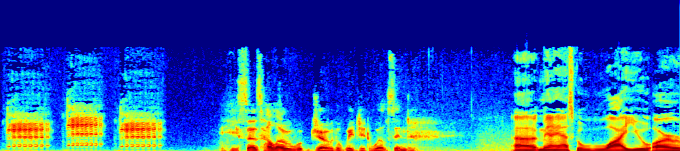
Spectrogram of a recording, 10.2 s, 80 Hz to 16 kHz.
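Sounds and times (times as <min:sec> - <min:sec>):
sheep bleating: 0:00.0 - 0:02.5
speech: 0:03.4 - 0:06.4, 0:07.7 - 0:10.2.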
